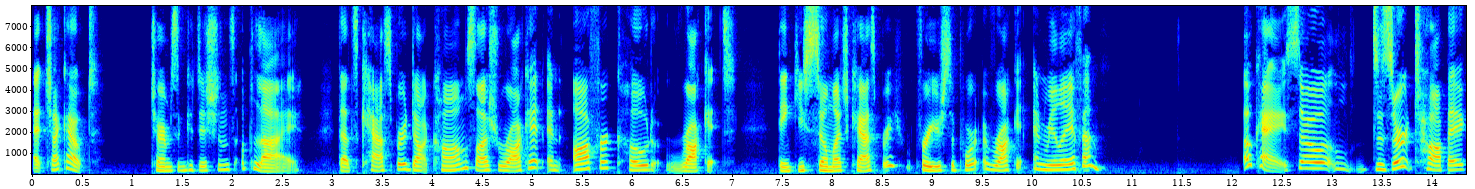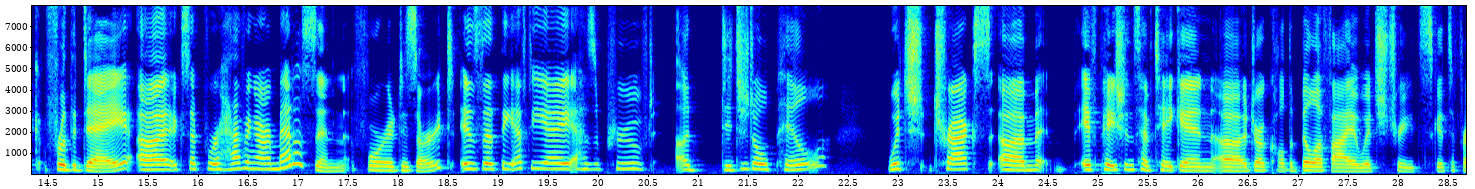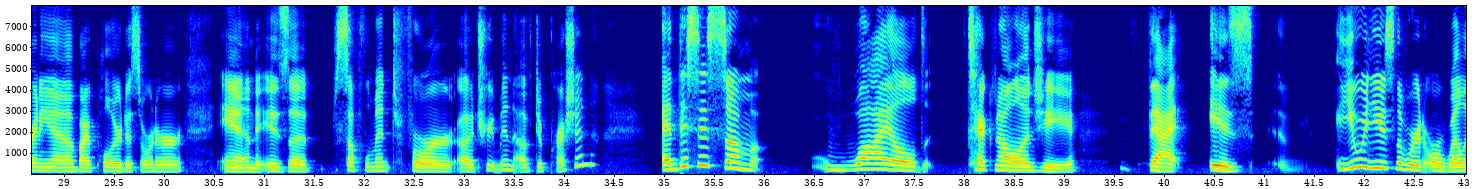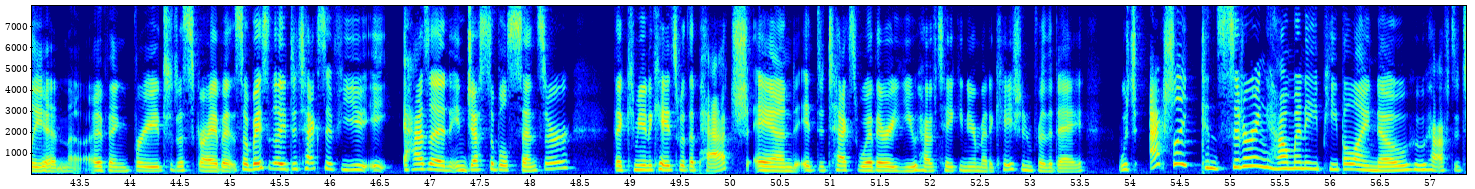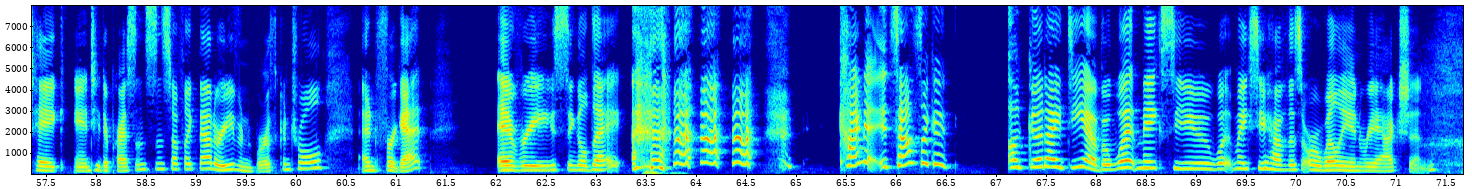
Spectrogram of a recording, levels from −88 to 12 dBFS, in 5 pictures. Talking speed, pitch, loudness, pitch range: 145 wpm, 220 Hz, -20 LUFS, 185-265 Hz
